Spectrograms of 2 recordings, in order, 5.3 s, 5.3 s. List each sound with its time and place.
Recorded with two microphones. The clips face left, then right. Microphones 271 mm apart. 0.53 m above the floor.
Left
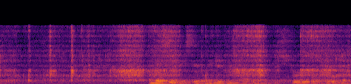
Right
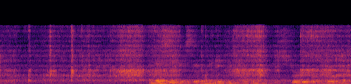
2.2 s a man speaking: 5° right (ahead or behind), 1.1 m; by 5.2 s 50° right (ahead or behind), 1.6 m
